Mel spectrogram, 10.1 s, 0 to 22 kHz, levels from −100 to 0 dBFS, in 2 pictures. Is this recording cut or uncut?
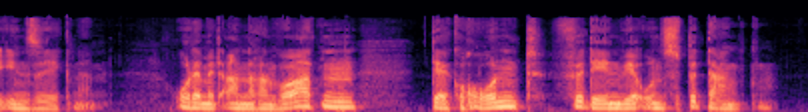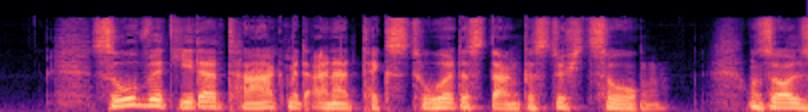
uncut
